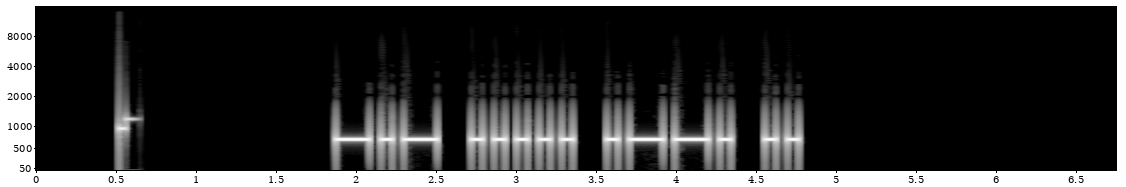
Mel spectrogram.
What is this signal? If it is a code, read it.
Morse code, heard as a keyed tone, about 17 wpm, 700 Hz. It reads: K5PI
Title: Easy Call Signs Repeated 2x - 17wpm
